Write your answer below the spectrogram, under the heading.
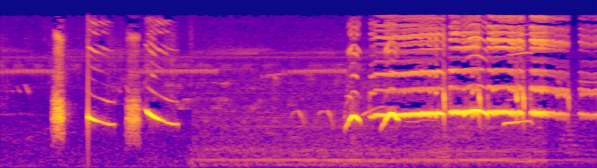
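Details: Female laughingthrush's "ro ro" call to stir up a male opens with harsh bursts and falling whistles. A quiet pause follows, then short curved notes and a long pulsed harmonic phrase.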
